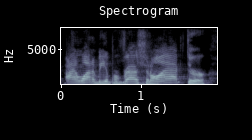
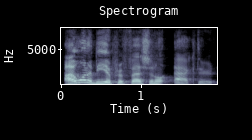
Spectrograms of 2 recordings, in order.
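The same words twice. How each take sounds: First: Mocking quote. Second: Loud, high cheeky answer; teasing loud answer. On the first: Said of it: "some bullshit answer like". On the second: Pretend. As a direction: say it loud to tease him. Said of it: "You motherfucker".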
